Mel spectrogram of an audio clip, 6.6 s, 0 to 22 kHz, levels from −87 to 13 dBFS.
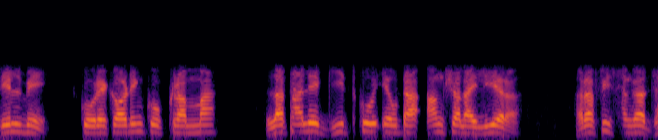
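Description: Throughout, the speech carries G.729 codec damage: band-limited to 250 Hz–3.4 kHz and plainly rough and synthetic, as the 8 kbit/s coder rebuilds it from filter, pitch and sparse pulses.

At 2.91–3.02 s and 6.18–6.28 s, VoIP packet loss concealed by the speech codec stretches the sound into a fading buzzy tone or coloured noise, followed by weak recovery. The gaps point to roughly 10 ms and 30 ms lost.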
